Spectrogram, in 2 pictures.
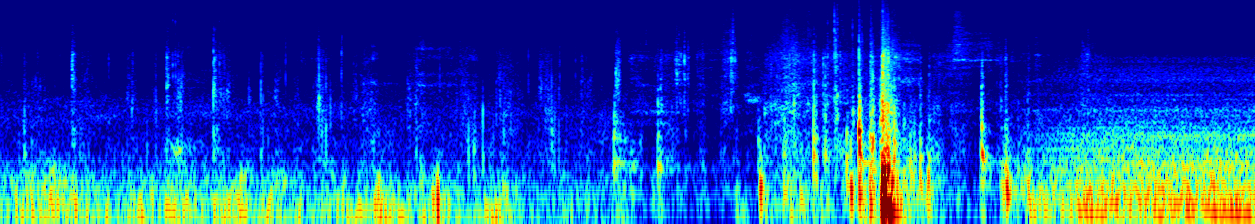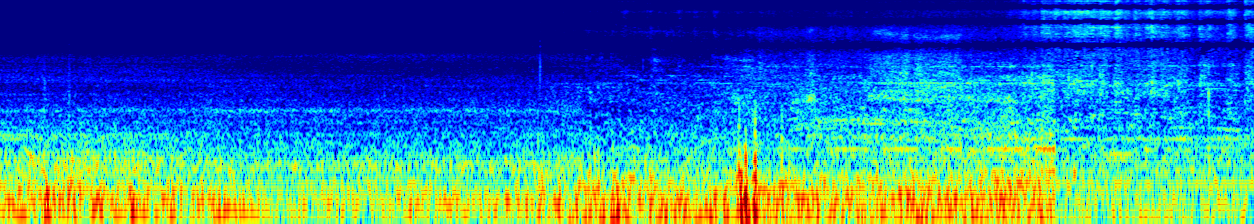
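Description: Footsteps on pavement, then a single loud thump about nine seconds in, followed by the steady low rumble of road and engine noise inside a moving car.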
